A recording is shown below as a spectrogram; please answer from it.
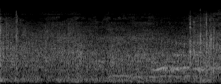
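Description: Live ice hockey game sound: steady arena crowd noise with skates and sticks on the ice, and a few faint shouts, one near the end.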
